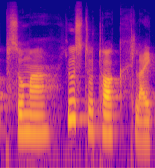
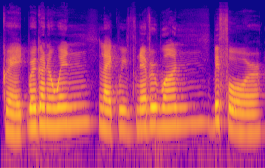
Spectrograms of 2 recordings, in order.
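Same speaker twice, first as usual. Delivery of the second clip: slow, higher Trump voice; Trump impression; 5 semitones higher, 3 dB louder, slower than usual. Mocking Trump's repetitive speeches, slow and drawn. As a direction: stretch every word like Trump at a rally. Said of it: "So he'll say".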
